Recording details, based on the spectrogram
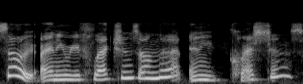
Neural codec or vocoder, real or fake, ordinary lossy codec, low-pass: none; real; Opus, 32 kbps; 7.2 kHz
